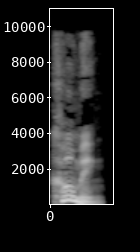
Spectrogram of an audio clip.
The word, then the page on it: coaming: British English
